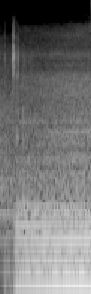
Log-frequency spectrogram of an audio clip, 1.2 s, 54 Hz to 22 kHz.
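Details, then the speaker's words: K24-swapped Honda Civic after replacing a belt-worn idler pulley and adjusting belt tension: engine settles into a steady, even hum with no squeal or chirp from belt or pulleys; loud intake air noise, no air filter; normal accessory belt and pulleys. "Alright, so I changed this idler pulley and adjusted the tension and everything. Sounds much quieter. I have no sounds from the pulley, so I'm happy."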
